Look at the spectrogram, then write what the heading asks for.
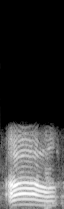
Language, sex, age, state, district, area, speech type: Assamese, female, 18-30, Assam, Nalbari, rural, conversation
